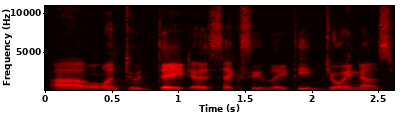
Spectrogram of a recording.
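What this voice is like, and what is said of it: Unconvincing attempted Russian accent. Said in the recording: “You went anything but Russian there. I didn't even know what that accent was.”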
